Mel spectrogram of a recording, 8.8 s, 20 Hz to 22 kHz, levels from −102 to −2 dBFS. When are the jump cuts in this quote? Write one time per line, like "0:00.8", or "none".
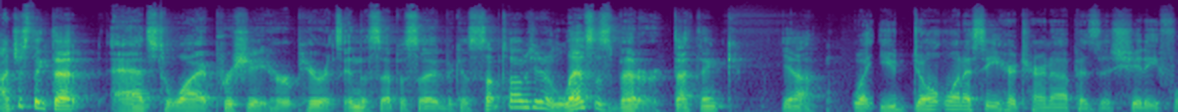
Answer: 0:05.0
0:06.5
